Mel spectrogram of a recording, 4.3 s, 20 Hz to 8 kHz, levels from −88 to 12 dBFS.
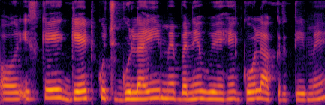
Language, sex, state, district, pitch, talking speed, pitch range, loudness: Hindi, female, Uttarakhand, Tehri Garhwal, 200 Hz, 165 wpm, 190-210 Hz, -17 LUFS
